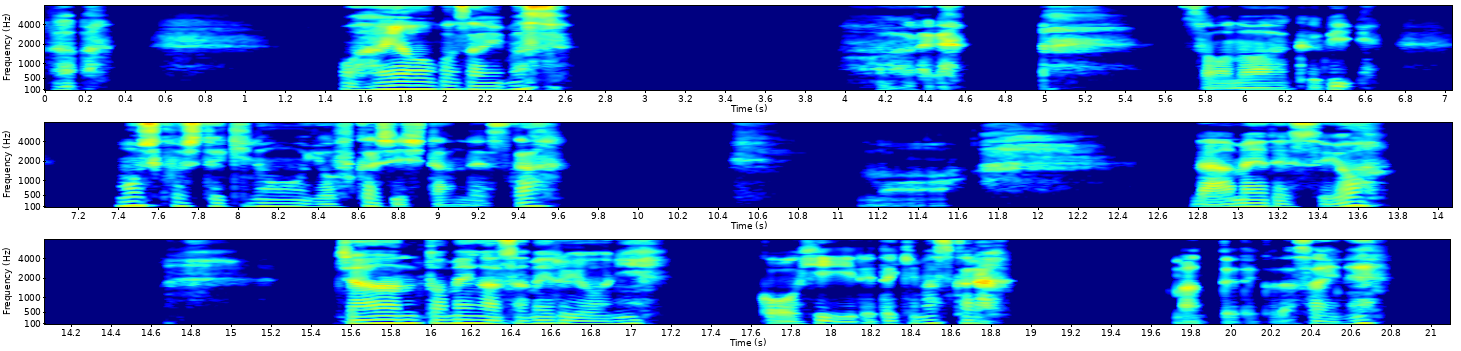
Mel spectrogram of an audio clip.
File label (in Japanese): おはようボイス, ASMR; 犬系男子ハルくん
